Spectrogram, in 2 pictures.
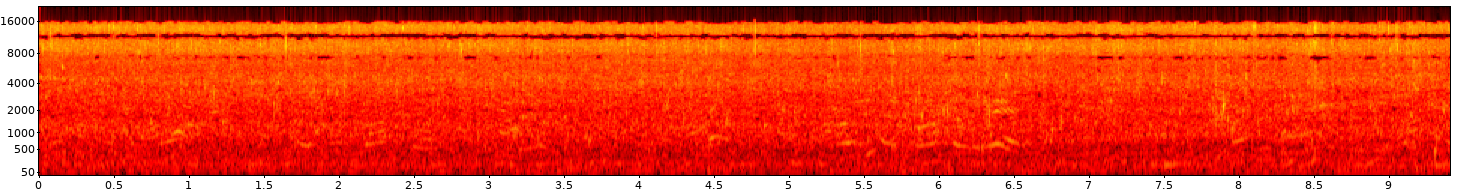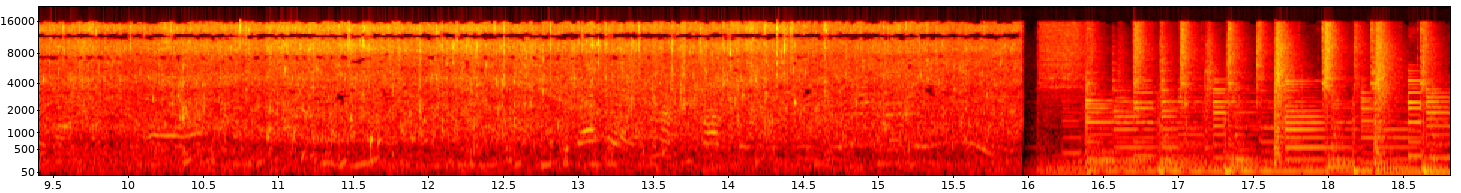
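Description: Steady outdoor rushing noise with faint voices in the background. About sixteen seconds in it cuts off sharply to louder background music with guitar and drums.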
